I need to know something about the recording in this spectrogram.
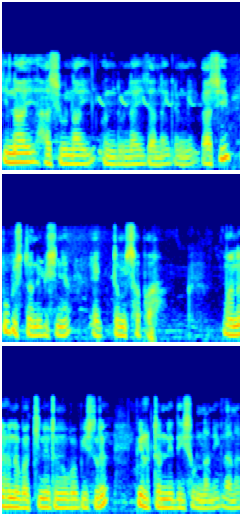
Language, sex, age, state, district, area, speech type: Bodo, male, 45-60, Assam, Baksa, urban, spontaneous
